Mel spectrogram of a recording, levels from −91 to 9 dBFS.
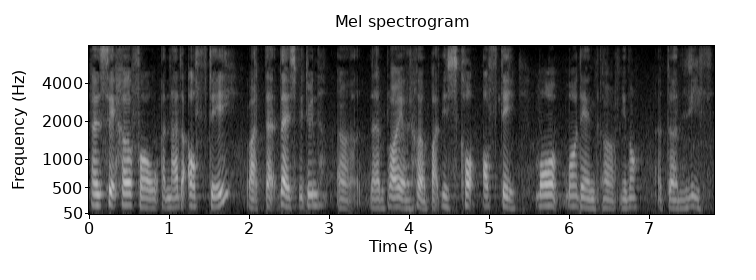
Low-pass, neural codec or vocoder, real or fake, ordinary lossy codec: none; codec, 16 kHz, 2 kbps, FunCodec, trained on Chinese and English, 25 frames a second; fake; none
